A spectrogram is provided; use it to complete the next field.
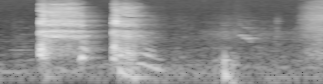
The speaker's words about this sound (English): Coughing and hacking, bad advertisement.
